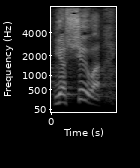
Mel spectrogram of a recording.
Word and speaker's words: Yeshua: There's no J in the Hebrew alphabet, it's pronounced with the Y sound, Yeshua.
